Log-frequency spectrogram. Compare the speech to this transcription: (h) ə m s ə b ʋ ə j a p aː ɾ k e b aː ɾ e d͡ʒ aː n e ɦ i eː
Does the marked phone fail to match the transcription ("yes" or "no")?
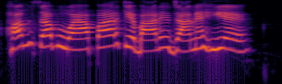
no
